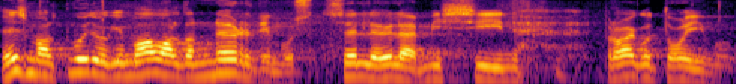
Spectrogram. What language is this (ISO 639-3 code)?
est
